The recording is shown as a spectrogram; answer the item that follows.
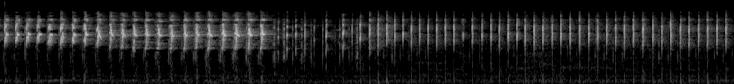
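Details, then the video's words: Lovebird (labet) ngekek calling to lure other lovebirds: loud rapid rasping chatter for under three seconds, a short break, then a quicker, softer stream of ticking notes. "SUARA LOVE BIRD ( LABET ) NGETIK, NGEKEK PANJANG AMPUH UNTUK MEMANCING LABET YANG LAIN"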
